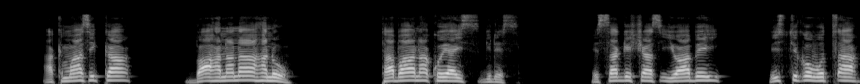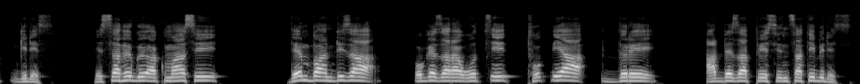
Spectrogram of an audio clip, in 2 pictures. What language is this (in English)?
Gamo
